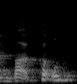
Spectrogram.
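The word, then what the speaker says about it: buccal: the jury what a bugle swab is? So a bugle swab or a buckle swab depending on different people say it different ways. It's spelled B U C C A L and that is a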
